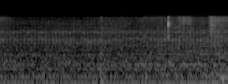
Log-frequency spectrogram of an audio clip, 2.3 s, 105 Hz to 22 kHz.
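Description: Steady low hum of a Volvo XC60's 2.0-litre D4 four-cylinder diesel engine idling.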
